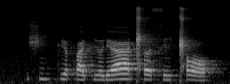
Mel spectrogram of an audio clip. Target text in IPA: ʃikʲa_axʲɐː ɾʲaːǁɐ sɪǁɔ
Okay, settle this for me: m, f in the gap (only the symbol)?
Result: f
